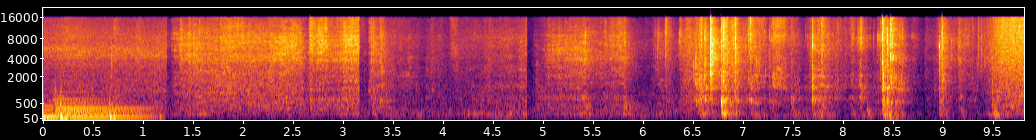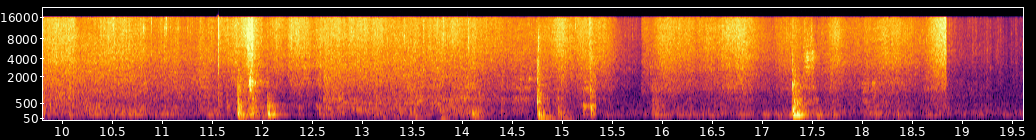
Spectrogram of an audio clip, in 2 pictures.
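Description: Unboxing by hand: cardboard box flaps handled and plastic packaging crinkling as plastic-wrapped bins are lifted out, with scattered knocks and thumps. The crinkling runs steadily through the second half.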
